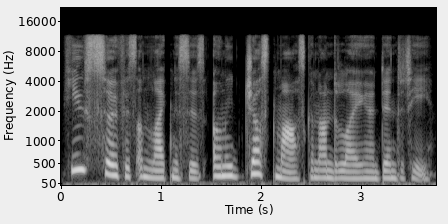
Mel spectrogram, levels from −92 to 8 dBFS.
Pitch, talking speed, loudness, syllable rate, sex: 185 Hz, 160 wpm, -20 LUFS, 6.3 syllables/s, female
